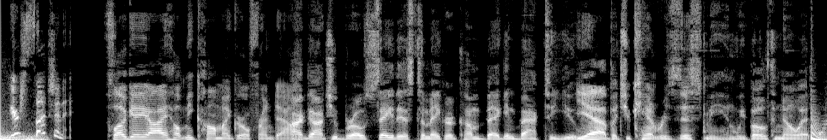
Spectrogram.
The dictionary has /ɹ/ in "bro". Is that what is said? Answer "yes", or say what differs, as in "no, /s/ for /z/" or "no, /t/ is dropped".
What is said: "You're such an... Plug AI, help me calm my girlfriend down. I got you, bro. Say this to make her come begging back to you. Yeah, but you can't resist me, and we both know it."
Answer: yes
